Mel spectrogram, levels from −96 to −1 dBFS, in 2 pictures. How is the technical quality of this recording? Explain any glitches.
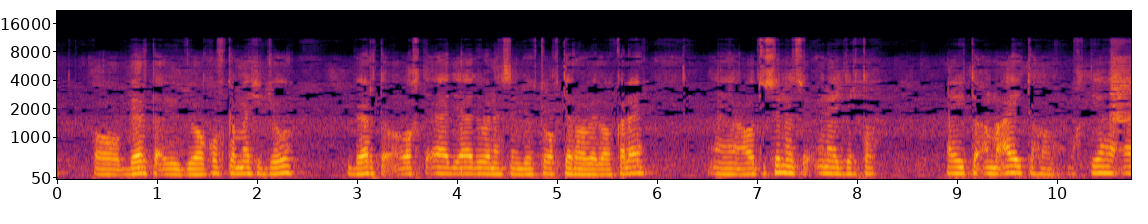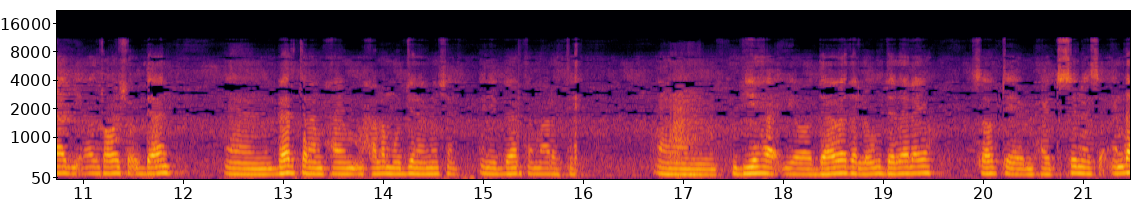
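The recording has one fault running through all of it: low-bitrate audio saved at a high bitrate. The speech has nothing at all above 11.1 kHz, so it sounds dull despite the generous file format. The likely cause is that a very low-bitrate encoding, in the range of HE-AAC at around 12 kbit/s, was later re-encoded as a high-bitrate MP3, around 256 kbit/s. The second pass kept the losses of the first. A spectrogram would show a flat, hard ceiling at 11.1 kHz with empty space above it for the whole clip.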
